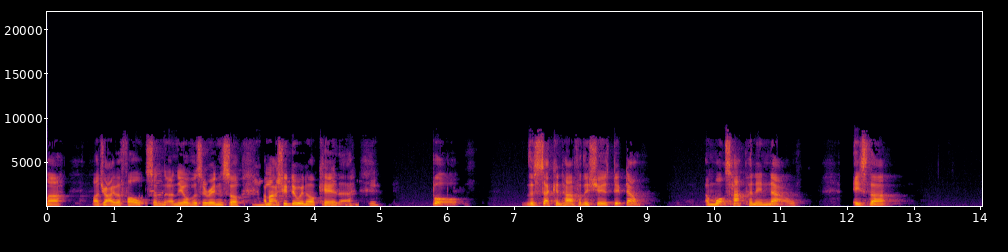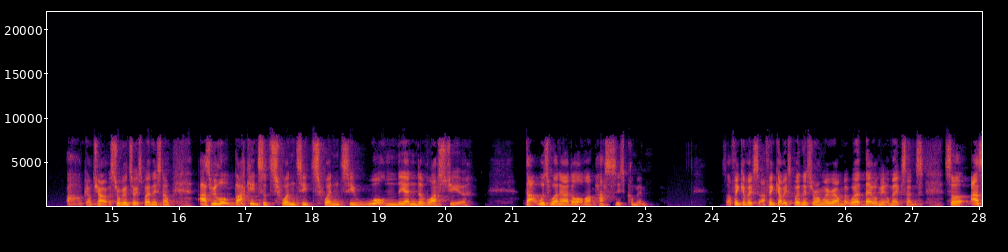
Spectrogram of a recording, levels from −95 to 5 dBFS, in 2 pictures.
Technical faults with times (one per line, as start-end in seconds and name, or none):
0.48-0.55 echo leak
0.98-4.99 speech suppressed in double talk
4.55-4.61 echo leak
5.99-6.04 echo leak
